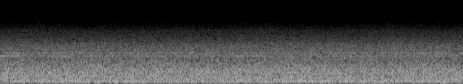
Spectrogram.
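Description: Steady whirring hiss with a low hum from a stationary E7 series Shinkansen standing at the platform with its onboard equipment running.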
